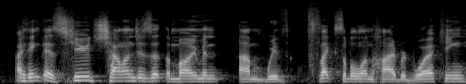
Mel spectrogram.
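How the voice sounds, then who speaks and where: This man talks in an Australian accent at a moderate pace and medium pitch. His pitch varies in an ordinary way, and the recording is very clean with a silent background. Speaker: HR consultant, industry expert panelist. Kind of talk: conference talk. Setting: studio with live audience. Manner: hesitant, many fillers.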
